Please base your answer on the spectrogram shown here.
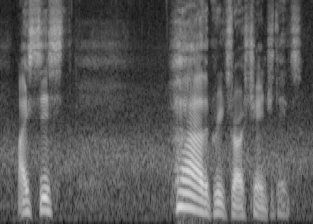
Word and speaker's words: Isis: Uh same thing the goddess Isis. It was like east and they added the cis on the end. Isis the Greeks always change things.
